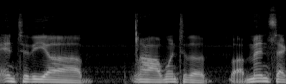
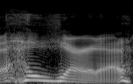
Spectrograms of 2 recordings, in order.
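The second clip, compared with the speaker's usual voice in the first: put-on rising valley girl "I farted"; casual valley girl upspeak; valley girl accent; 3 semitones higher than usual. Imitating the girl telling her friend, valley girl accent. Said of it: "Valley girl straight up".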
